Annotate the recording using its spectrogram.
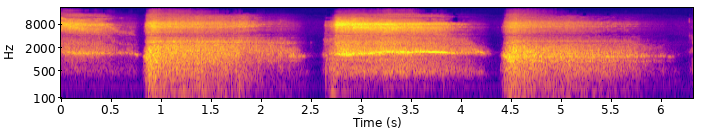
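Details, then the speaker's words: Slow, deep, loud breaths in and out through the mouth, demonstrated as breathing practice before inhaler use: deep mouth breathing demonstration. "ஆழமா உள்ள இழுத்து திருப்பி வெளிய மெதுவா வெளிய விடுறது அப்படிங்கறதுதான் இந்த மூச்சு பிராக்டிஸ் ஃபர்ஸ்ட்"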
